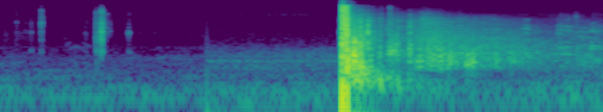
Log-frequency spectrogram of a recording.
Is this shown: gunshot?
yes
